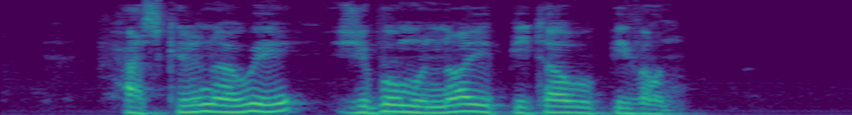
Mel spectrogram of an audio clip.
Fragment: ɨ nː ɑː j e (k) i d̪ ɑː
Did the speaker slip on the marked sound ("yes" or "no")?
yes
